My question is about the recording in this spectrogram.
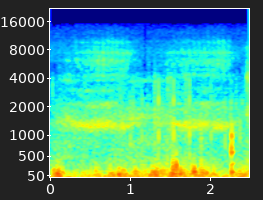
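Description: Wind buffeting the microphone over open choppy water, an uneven low rumble that rises and falls, with a few faint ticks about one and a half seconds in.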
